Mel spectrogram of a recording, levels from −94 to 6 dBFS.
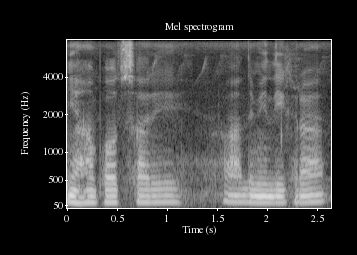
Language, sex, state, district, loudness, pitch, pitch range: Hindi, male, Jharkhand, Ranchi, -16 LUFS, 110 Hz, 110-115 Hz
